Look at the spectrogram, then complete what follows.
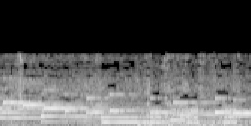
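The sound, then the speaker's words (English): A tinkling ice cream truck jingle plays a simple stepwise melody of steady, bright electronic tones, fairly loud, with some murmuring voices and low rumbling noise underneath. “Oh, dear God, no, it's coming. I hear the music.”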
